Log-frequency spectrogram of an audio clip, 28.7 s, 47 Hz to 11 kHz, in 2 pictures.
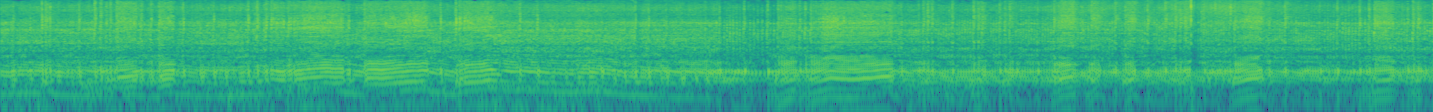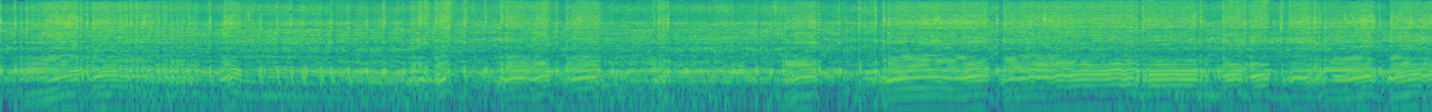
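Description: KTM 300 two-stroke dirt bike engine being ridden, its pitch rising and falling over and over with the throttle.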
